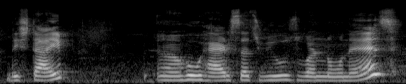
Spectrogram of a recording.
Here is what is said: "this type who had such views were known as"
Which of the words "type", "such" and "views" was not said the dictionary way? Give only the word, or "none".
none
